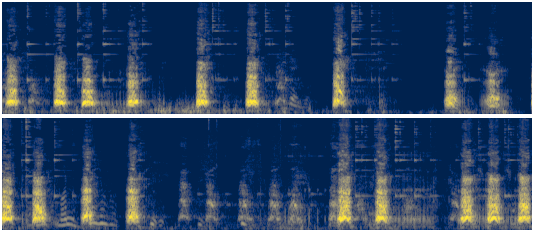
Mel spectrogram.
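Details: Livestock guardian dogs barking persistently, bursts of quick repeated barks with short gaps, several voices overlapping at times over low background noise.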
